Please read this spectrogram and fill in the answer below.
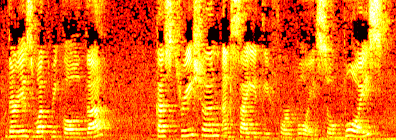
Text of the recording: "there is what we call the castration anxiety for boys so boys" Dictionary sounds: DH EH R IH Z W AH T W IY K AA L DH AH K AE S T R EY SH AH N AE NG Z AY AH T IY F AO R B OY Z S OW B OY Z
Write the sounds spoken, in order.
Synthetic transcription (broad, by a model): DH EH R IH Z W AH T W IY K AA L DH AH K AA S T R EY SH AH N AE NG S AY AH T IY F AO R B OY S OW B OY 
